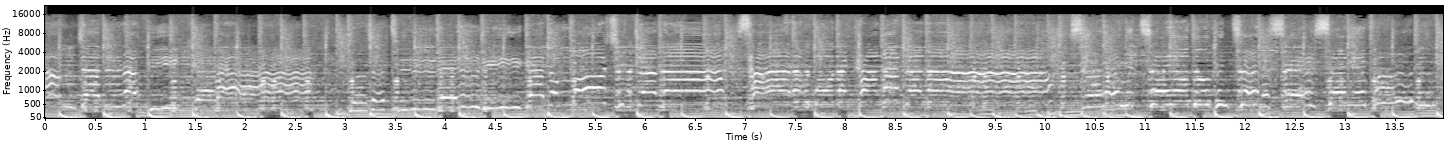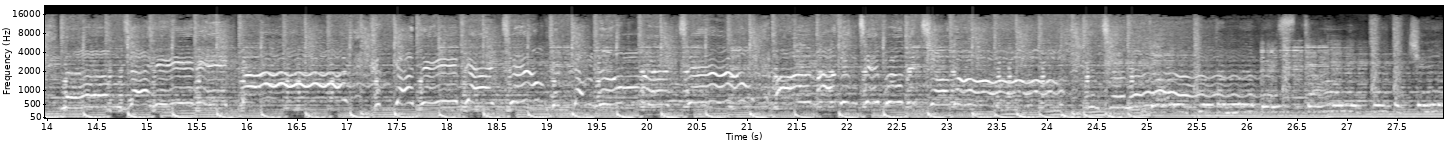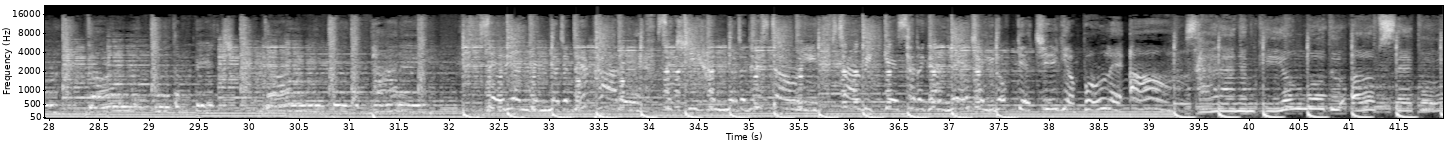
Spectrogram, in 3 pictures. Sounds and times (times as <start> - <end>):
Music: 0.0 - 41.9.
